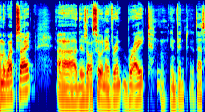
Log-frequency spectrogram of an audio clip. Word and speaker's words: Eventbrite: There's also an Eventbrite. That's how you say it? Eventbrite?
